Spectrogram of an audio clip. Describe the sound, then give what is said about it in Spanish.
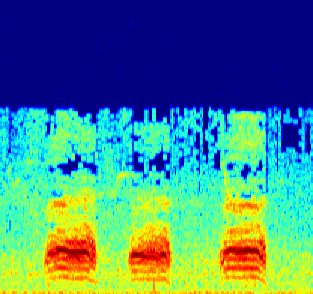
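A crow caws three times. Each hoarse, nasal call lasts about half a second and they are evenly spaced, loud and alone against a quiet background. “Este cuervo sabe el motivo desde hace tiempo.”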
